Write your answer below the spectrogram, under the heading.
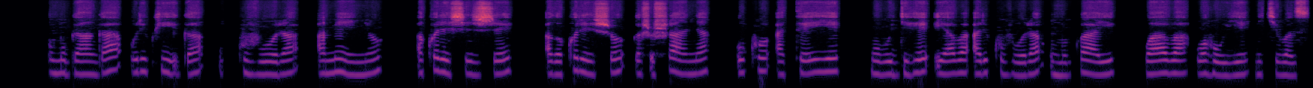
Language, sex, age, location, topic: Kinyarwanda, female, 18-24, Kigali, health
